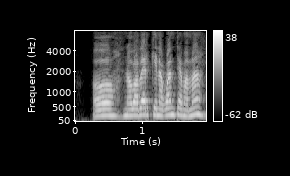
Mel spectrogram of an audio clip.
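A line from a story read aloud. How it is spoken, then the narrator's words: Grumble. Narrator (Spanish): gruñó George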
